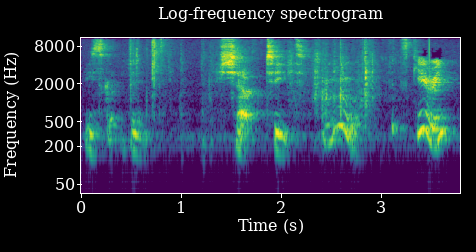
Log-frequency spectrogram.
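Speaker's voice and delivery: usual speaking voice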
